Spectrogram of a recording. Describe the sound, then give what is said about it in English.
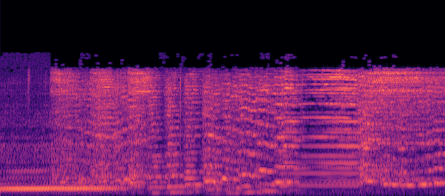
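A car engine runs as the car drives up to a farmhouse after dark, its pitch rising and falling as it revs and drives, loud and steady throughout with no voices. “We left my car around in back of the house and went up on the porch.”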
